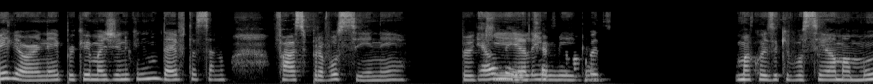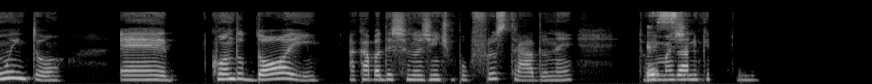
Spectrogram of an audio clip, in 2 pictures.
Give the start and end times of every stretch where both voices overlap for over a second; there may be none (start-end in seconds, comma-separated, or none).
4.7-6.0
